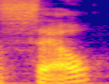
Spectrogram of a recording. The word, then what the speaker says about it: Zelle: de amor en Selle, así se leería en español. A ver, déjeme pronunciar la Z, Selle en español, pero es una compañía inglesa, se llama Selle.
